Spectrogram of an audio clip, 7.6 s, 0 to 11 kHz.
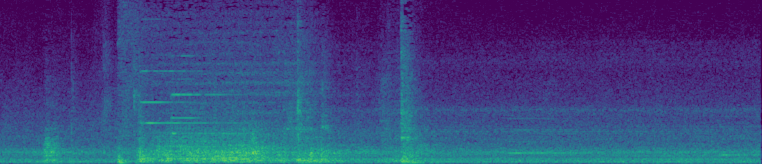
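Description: Passenger doors of a Fukuoka City Subway 1000N-series car sliding at a station stop, heard from inside the car. There is a knock about a second in, about two seconds of sliding noise, then two more knocks about three and four seconds in.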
